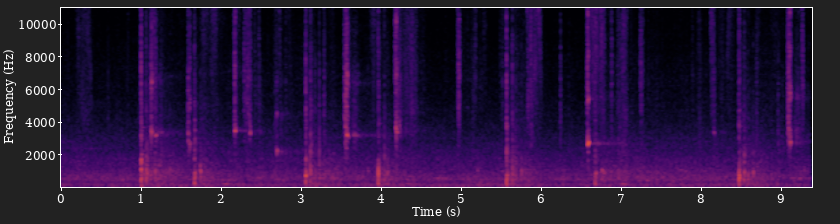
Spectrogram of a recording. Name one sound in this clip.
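Tennis balls are struck hard with rackets, back and forth.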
